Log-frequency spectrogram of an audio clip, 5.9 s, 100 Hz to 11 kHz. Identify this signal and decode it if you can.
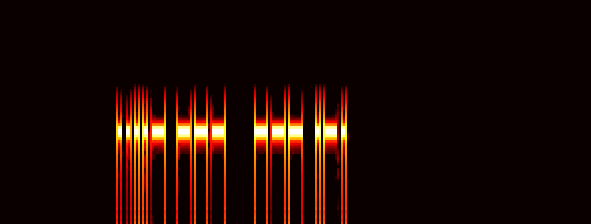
Morse code, heard as a keyed tone, about 28 wpm, 700 Hz. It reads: 4O OR
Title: Winter Field Day Exchanges Encore 28wpm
